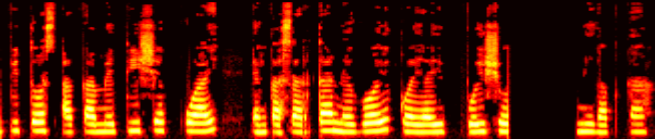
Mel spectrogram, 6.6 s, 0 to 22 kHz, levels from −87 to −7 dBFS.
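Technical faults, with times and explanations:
5.07 to 5.79 s, stream reconnect: The speech cuts to silence for 0.66 s. It then resumes slightly later, skipping roughly 50 ms. The connection broke, and the player reconnected and restarted its decoder mid-stream. The first instant back is muted or fades in.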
